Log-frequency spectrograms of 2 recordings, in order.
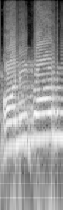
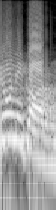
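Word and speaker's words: unicorn: ये ओनिकॉर्न है बेटा कि यूनिकॉर्न है? ये यूनिकॉर्न है।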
